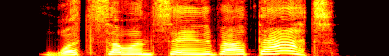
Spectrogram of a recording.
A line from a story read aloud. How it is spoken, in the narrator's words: Rachel asked sharply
